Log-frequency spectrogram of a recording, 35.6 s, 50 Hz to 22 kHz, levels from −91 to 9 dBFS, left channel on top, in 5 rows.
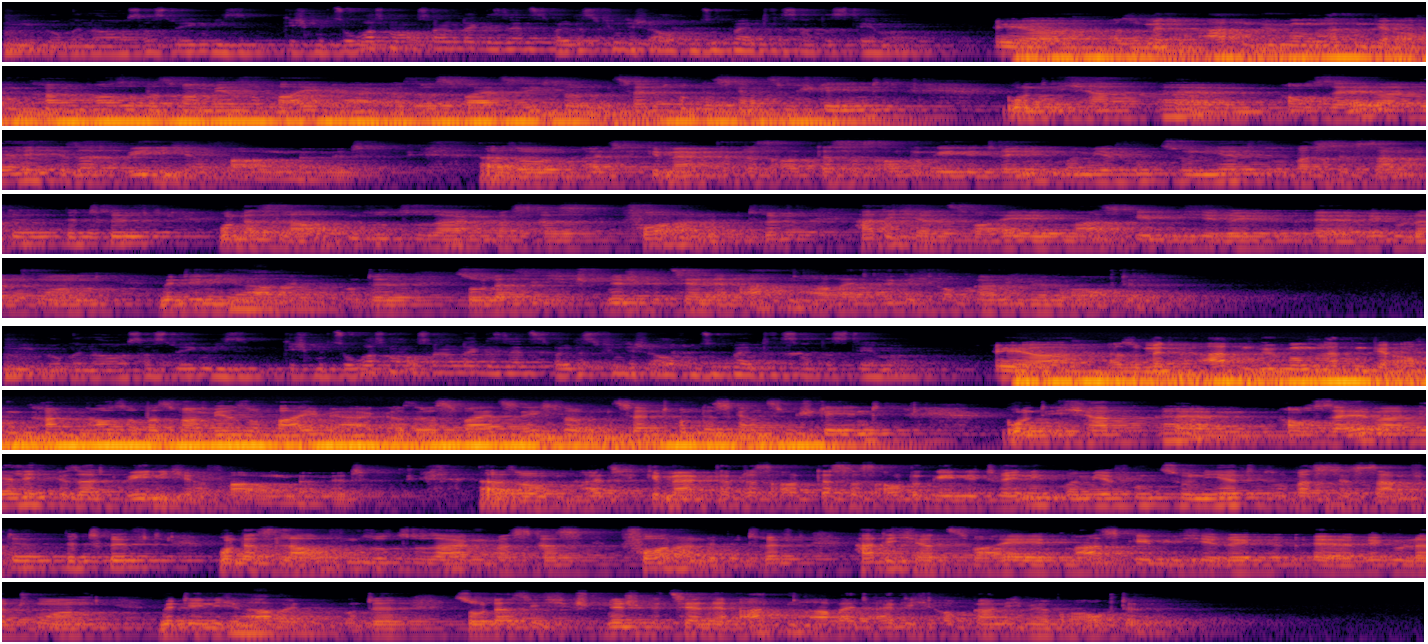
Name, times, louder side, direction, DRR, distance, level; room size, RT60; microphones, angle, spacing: voice 1, 0.0-4.5 12.9-13.1 17.5-17.7 23.6-23.7 29.6-29.8, right 1 dB, 5° right, 1 dB, 0.8 m, -37 dB
voice 2, 5.0-16.1 16.3-34.3, right 3 dB, 45° right, 2 dB, 1.0 m, -32 dB
sound 1, 5.0-11.2, right 5 dB, 90° right, 0.3 m, -23 dB
10.5 x 9.6 x 2.6 m, 1.3 s
head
